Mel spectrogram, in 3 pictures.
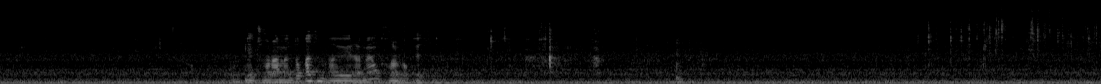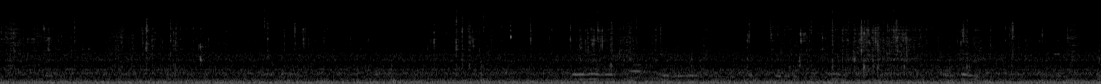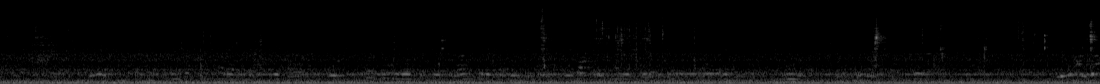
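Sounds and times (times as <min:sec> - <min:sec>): steady low hum: 0:00.0 - 0:33.0
person chewing: 0:09.0 - 0:23.0.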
